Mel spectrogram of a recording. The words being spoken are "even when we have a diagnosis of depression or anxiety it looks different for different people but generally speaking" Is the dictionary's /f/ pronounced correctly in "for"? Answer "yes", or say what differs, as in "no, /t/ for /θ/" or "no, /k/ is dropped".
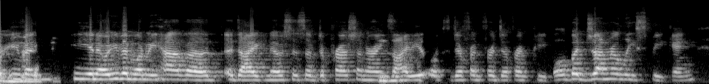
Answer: yes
